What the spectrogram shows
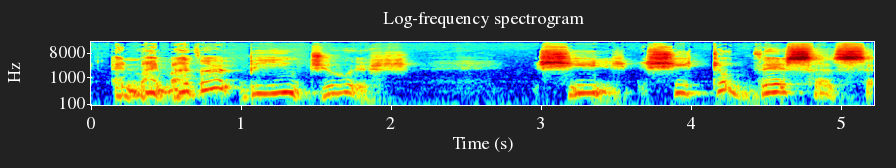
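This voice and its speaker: A woman with a high voice and lively intonation speaks very slowly amid noticeable background noise. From Cambodia and Vietnam, French family. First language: French. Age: 80s+. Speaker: spiritual devotee. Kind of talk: interview. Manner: halting.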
